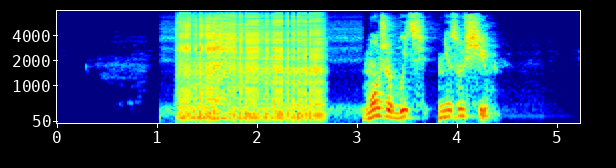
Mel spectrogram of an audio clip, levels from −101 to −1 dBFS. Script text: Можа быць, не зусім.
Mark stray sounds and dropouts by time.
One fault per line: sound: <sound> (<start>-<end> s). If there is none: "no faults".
sound: squeak (1.2-2.7 s)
